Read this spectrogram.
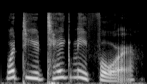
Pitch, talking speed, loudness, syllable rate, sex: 260 Hz, 245 wpm, -16 LUFS, 4.7 syllables/s, female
